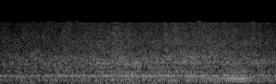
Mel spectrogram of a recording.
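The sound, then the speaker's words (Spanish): Bees from a colony buzzing: a dense, continuous droning hum of many insects that stays steady and fairly loud throughout, with no voices. “Las abejas. Las abejas viven en colonias de hasta 50.000 individuos.”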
